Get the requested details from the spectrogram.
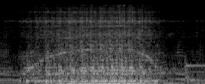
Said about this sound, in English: She folds up the new hem and goes back to the sewing machine, fixing the new shorter length in place with a straight stitch.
